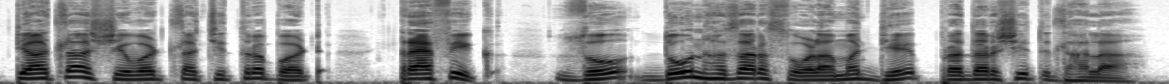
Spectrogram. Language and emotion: Marathi, neutral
